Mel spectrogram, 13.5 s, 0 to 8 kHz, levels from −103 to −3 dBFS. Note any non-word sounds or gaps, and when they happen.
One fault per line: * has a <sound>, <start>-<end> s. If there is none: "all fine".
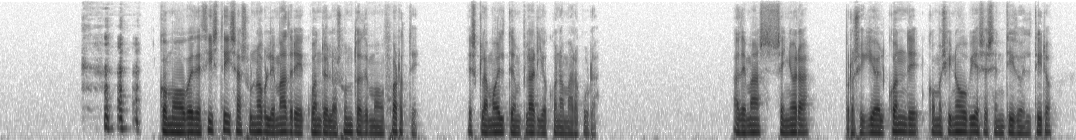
* has a laugh, 1.0-1.8 s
